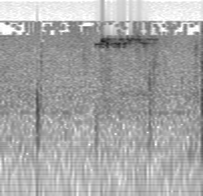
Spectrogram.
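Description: Faint, short bird chirps, about one every half second, with a thin high whistle partway through.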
